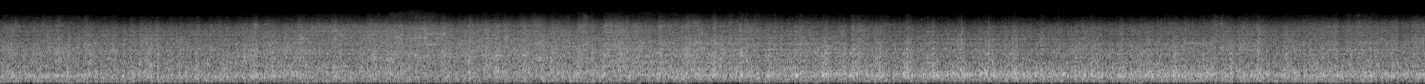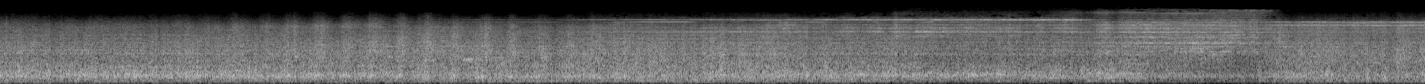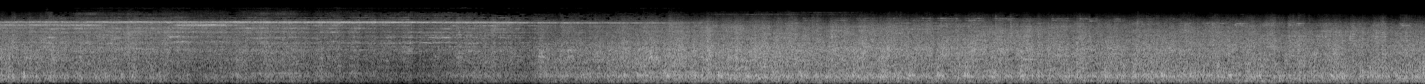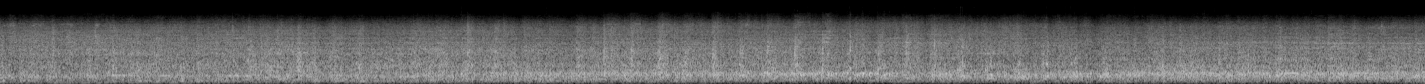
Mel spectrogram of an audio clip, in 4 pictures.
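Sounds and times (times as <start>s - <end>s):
freight train wheels rumbling: 0.0s - 57.0s
high wheel squeal: 20.0s - 36.4s.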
